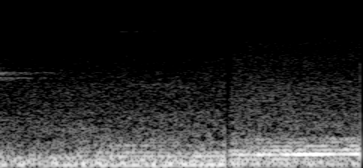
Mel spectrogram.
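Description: Steady low rumble of outdoor traffic and vehicle noise, with a steady low hum setting in about a second and a half in.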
